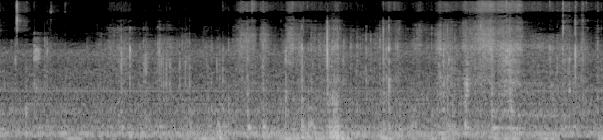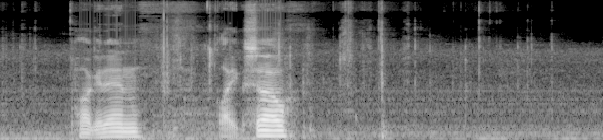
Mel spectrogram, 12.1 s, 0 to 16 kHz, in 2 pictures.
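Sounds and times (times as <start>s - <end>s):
plastic parts clicking and scratching: 1.1s - 6.4s.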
